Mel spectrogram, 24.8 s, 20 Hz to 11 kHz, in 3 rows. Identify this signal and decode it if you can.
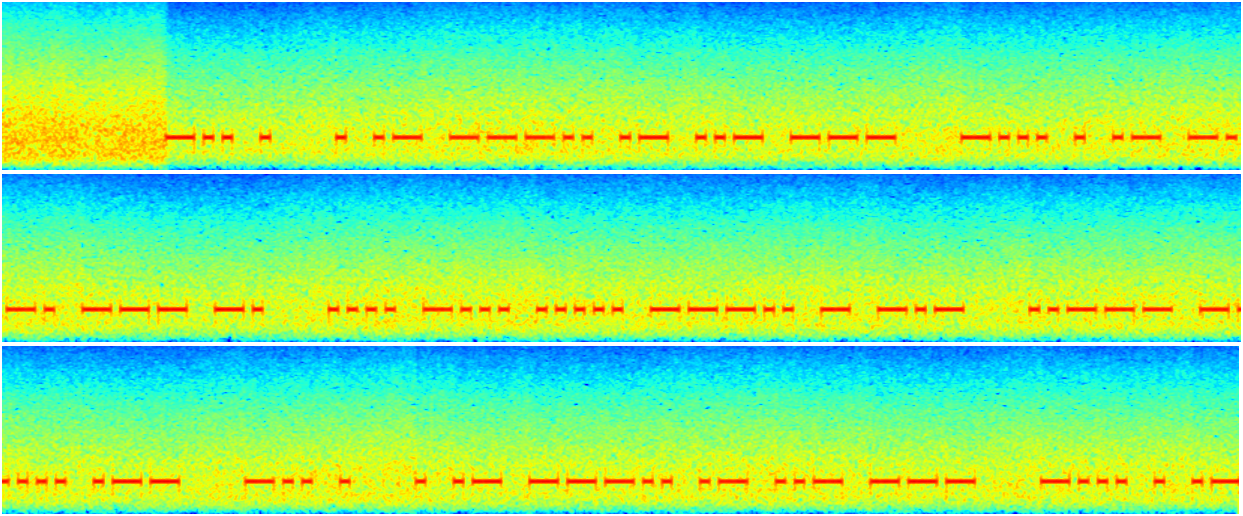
Morse code, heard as a keyed tone, machine-sent, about 19 wpm, 670 Hz, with radio static and a narrow filter. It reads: DE EA8AUO BEACON HB58TK 26W DE EA8AUO …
